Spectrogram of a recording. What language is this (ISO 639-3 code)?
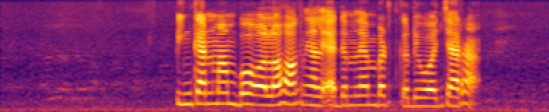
sun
